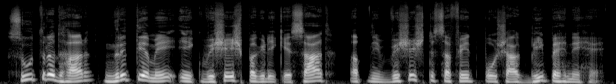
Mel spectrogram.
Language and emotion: Hindi, neutral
